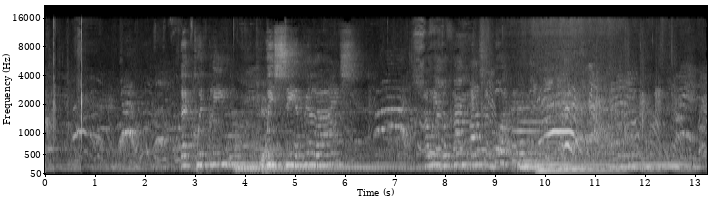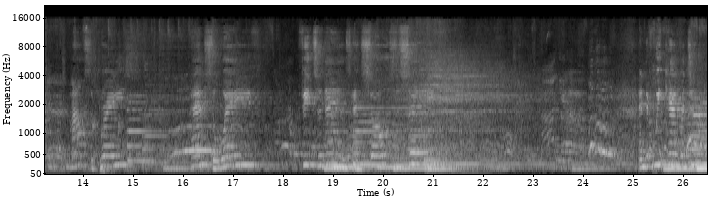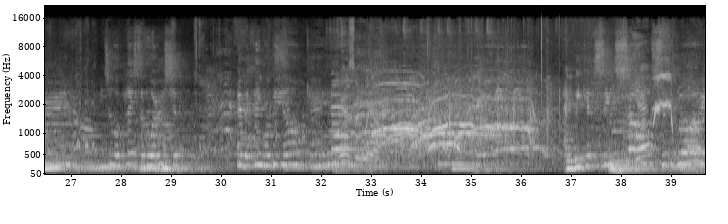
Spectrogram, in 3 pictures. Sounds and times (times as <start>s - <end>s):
Music: 0.0s - 39.6s.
